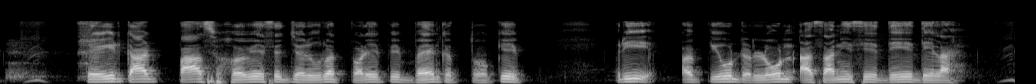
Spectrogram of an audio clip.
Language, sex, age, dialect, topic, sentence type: Bhojpuri, male, 25-30, Western, banking, statement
